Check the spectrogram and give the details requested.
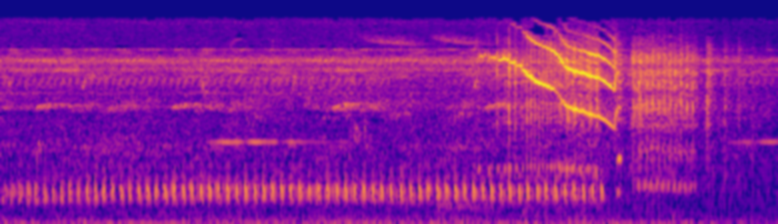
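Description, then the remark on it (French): Dense rainforest ambience in the Peruvian Amazon: a steady pulsing chorus of frogs or insects with a high constant buzz, then a few bright, descending bird whistles rise over it near the end. “Il y a des singes, des oiseaux, des colibris.”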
